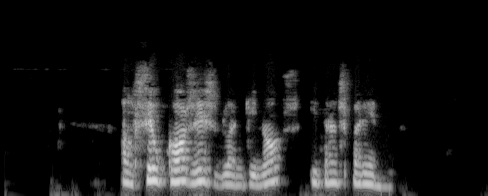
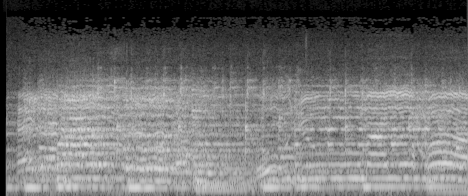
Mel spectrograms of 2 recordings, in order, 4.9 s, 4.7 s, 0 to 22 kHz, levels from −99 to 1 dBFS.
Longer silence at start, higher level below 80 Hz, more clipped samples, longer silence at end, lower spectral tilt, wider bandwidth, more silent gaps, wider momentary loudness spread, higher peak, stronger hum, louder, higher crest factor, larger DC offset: first, 1.2 s vs 0.05 s; second, -72 dBFS vs -46 dBFS; neither; first, 0.95 s vs 0 s; first, -7.5 dB/octave vs -5 dB/octave; second, 6.4 kHz vs 12.5 kHz; neither; first, 13 LU vs 7 LU; about the same, -4 dBFS vs -4 dBFS; neither; second, -23 LUFS vs -16 LUFS; first, 22 dB vs 14 dB; neither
